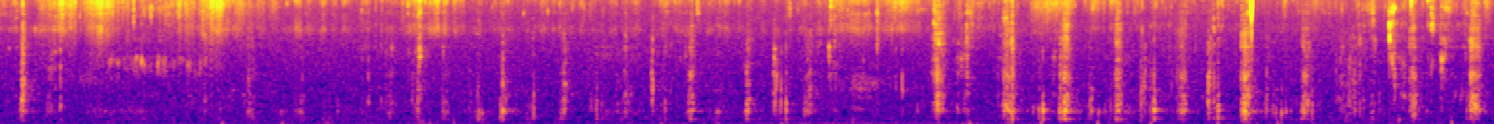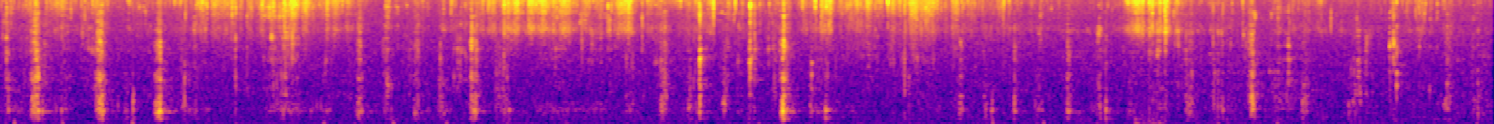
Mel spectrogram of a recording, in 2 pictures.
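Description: Quiet, close-up chewing and crunching of fried chicken wings, with many small, sharp clicks and one sharper click about halfway through.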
